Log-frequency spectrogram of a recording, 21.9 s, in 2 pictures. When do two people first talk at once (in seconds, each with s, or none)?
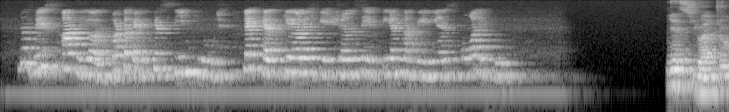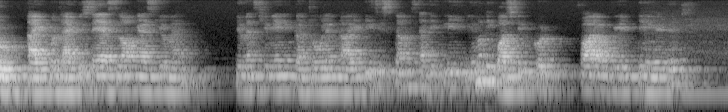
none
